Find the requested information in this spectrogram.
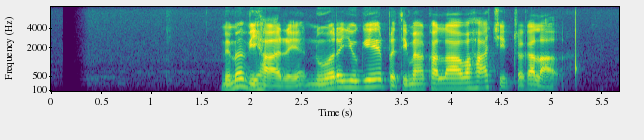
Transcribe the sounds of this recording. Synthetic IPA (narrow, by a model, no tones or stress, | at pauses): meməʋiɦaːɾəjənuʋəɾəjuɡeːpɾət̪imaːkalaːʋaɦat͡ʃit̪rəkala̰ːʋə̰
